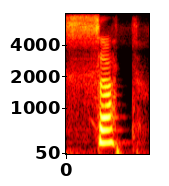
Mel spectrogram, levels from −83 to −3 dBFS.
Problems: background sounds at intervals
